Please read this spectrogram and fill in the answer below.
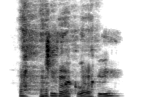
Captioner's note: laughs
